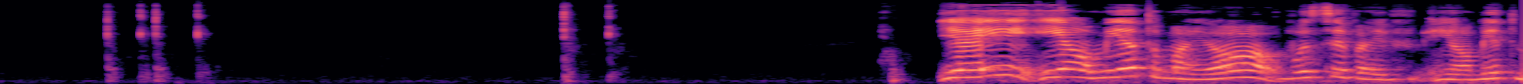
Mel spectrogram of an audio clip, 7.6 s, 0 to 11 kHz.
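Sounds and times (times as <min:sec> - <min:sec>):
computer mouse clicks selecting skin tissue slides: 0:00.5 - 0:01.1, 0:02.8 - 0:03.2
speech: 0:04.7 - 0:07.6.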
